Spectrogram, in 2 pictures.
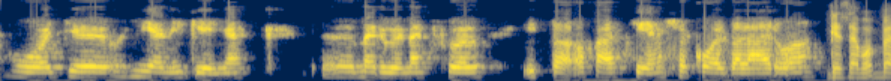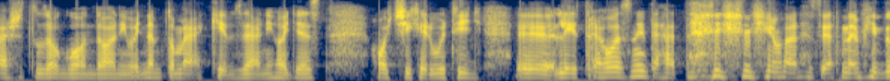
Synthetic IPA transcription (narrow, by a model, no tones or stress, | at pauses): ho̞ɟho̞ɟmijɛniɡeːɲɛkːmɛɾylnɛkfølit̪ːɒʔːpaːt̪sijɛnʃɛko̞ld̪ɒlaːɾoːlɡɒzaːboːlbɛlʃɛt̪ud̪oɡ̚ɡo̞nd̪o̞lnivɒ̰ɟnɛmt̪uomɛ̰lkeːbzɛ̰lniɦo̞ɟɛst̪ho̞cʃikɛɾylt̪iːɟøleːt̪rɛɦo̞znid̪ɛɦat̪ɲilvaːnɛzeːrt̪nɛmind̪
